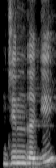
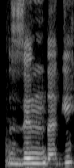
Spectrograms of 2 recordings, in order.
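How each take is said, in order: First: जिंदगी said carefully with a hard j, jindagi; plain j. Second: जिंदगी drawn out slowly with a buzzing z, zindagi; slow, low जिंदगी starting on z; buzzed z. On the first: Teacher showing the written word, जिंदगी with plain j. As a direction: begin जिंदगी with j as in jam. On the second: Teacher showing the dotted word, जिंदगी with buzzed z. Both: Shown as a demonstration. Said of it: "थोड़ी सी इसमें झनकार पैदा करनी है".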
